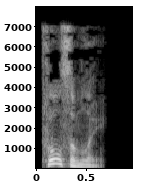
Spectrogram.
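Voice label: "fulsomely", British English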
